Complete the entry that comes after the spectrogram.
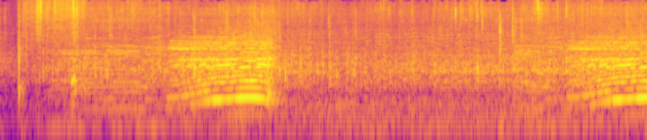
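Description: Cattle mooing: two long, low calls, the first swelling to its loudest about three seconds in and the second starting near the end, over a steady low rumble.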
